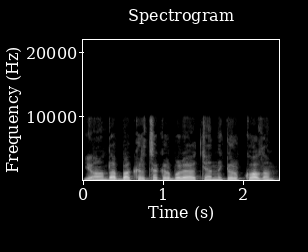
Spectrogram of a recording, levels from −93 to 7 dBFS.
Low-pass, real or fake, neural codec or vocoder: 9.9 kHz; fake; vocoder, 22.05 kHz, 80 mel bands, Vocos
